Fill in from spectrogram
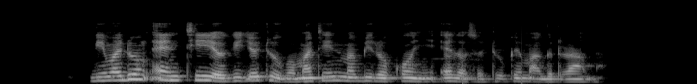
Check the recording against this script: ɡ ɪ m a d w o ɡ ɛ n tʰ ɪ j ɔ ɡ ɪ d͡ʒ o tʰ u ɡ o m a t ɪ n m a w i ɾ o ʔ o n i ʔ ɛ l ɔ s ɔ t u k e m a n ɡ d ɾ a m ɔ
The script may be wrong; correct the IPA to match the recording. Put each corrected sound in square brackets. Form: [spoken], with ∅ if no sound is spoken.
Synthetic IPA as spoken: ɡ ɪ m a d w o [ŋ] ɛ n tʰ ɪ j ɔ ɡ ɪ d͡ʒ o [t] u ɡ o m a t ɪ n m a [b] i ɾ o [k] o [ɲ] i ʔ ɛ l ɔ s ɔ t u k e m a [∅] ɡ d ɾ a m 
